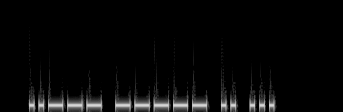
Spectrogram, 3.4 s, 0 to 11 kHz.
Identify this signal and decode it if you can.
Morse code, heard as a keyed tone, about 25 wpm, 700 Hz. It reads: 20IS
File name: practice / 25wpm / Four Letter-Number Combinations - 25wpm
